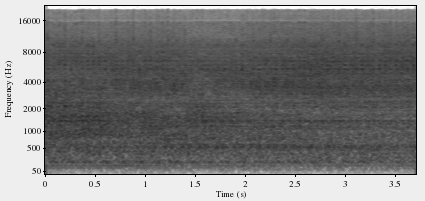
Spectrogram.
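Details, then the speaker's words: BMW xDrive35d diesel SUV, fully warmed up, no fresh oil leaks: smooth, even idle with a soft steady clatter and no misses, knocks or hunting, a healthy engine. "wow she purrs like a kitten super smooth"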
